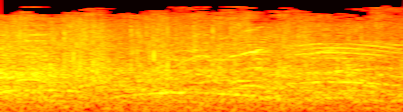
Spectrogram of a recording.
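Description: Live comedy-club audience applauding, the applause and crowd noise dying down.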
